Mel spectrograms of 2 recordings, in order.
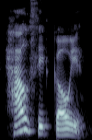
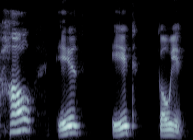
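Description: First: 'How is' is linked into one syllable 'how's'. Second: 'How is' is said as two full words. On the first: "连读就是" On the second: "本来应该是"

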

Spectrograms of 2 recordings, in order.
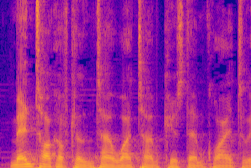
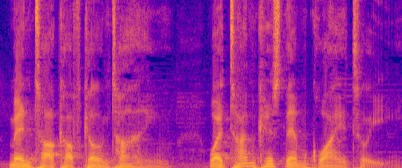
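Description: First: The sentence is spoken very fast in one breath. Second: The sentence is spoken at a moderate pace.

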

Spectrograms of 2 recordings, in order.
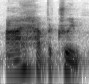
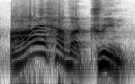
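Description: First: It is said at a low pitch. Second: It is said at a high pitch.

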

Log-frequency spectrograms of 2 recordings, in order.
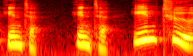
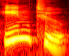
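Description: First: The second vowel is reduced to a schwa. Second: The second vowel is a full u sound.

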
